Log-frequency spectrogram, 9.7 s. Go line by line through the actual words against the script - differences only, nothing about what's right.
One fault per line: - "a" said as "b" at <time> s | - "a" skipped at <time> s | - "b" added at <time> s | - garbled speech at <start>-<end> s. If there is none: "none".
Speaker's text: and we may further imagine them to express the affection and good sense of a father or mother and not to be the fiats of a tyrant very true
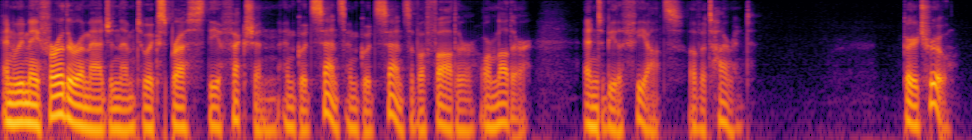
- "and good sense" added at 3.4 s
- "not" skipped at 6.0 s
